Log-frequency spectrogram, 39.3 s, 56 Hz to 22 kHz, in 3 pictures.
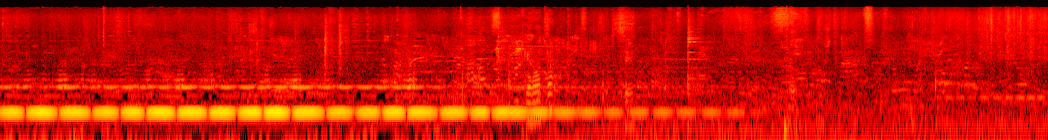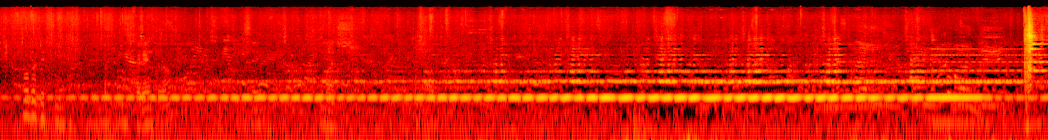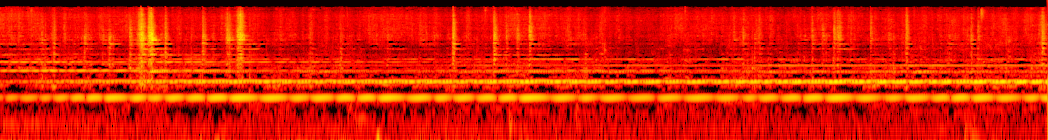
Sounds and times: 0.0s tibetan bowl 39.3s
0.0s voices 39.3s

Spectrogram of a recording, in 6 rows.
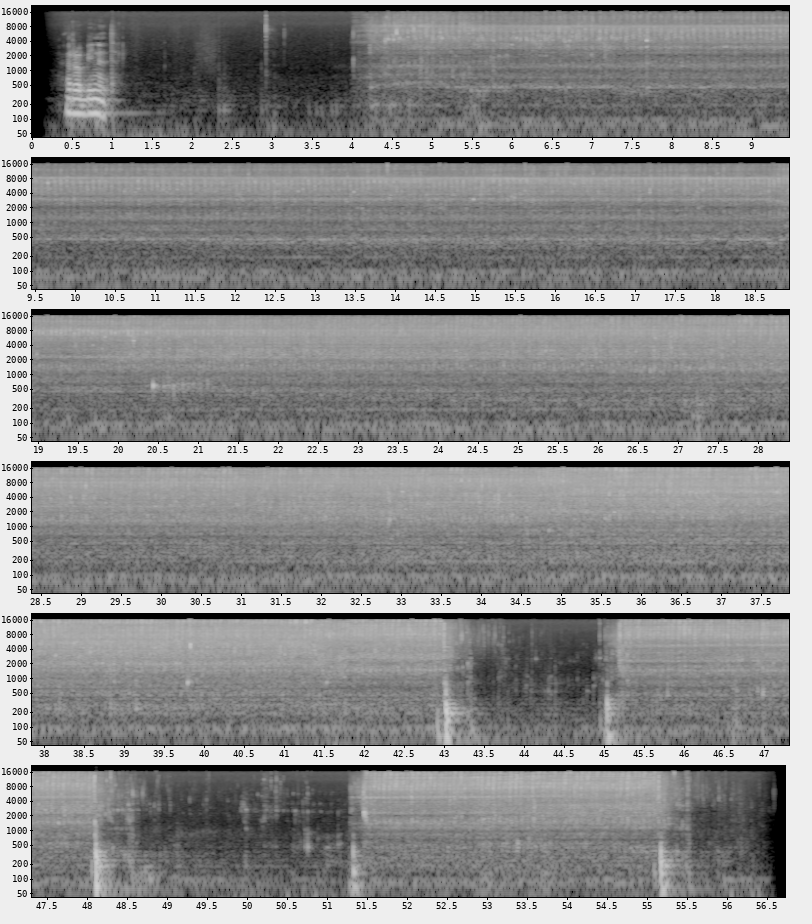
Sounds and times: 18.9s bathroom tap 49.0s
50.0s bathroom tap 56.0s

